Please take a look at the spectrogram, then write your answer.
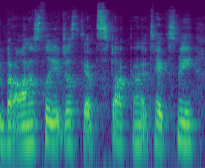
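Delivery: ordinary delivery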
